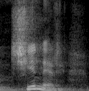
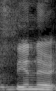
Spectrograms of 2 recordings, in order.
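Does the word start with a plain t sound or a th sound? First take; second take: plain t; th. First: It starts with a plain t sound, tongue behind teeth. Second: It starts with a th sound, tongue between teeth. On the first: "Para não botar a língua nos dentes na hora de pronunciar?" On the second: "alguém não leu thinner"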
